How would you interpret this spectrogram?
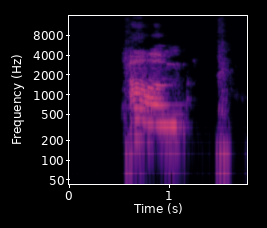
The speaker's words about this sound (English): Sorry if you can hear my dog.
